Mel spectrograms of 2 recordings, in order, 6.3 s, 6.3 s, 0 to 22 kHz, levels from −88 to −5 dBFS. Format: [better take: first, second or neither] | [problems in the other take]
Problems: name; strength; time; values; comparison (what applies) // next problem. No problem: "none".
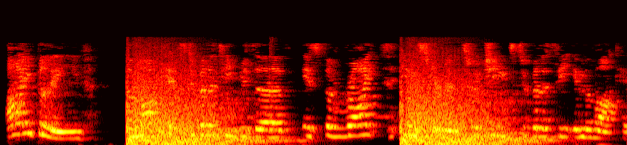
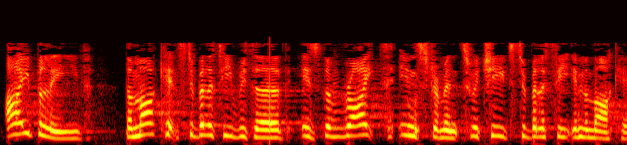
second | noise reduction (classical method WPE with log-MMSE)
